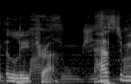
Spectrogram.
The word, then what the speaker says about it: elytra: You know that huge debate about how to pronounce... Well, it's elytra. I literally went and looked it up. So, I feel like Minecraft community is split down the middle. I don't know why, but it's literally elytra.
